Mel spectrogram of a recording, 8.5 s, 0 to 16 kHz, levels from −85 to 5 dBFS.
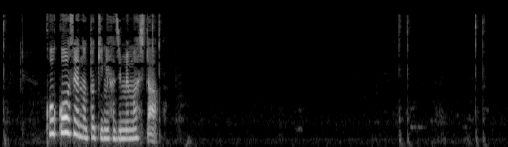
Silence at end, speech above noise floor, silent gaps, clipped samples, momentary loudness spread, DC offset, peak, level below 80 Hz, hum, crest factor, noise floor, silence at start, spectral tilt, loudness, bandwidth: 5.85 s; 55 dB; none; under 0.1%; 11 LU; under 0.1%; -4 dBFS; -70 dBFS; none; 22 dB; -75 dBFS; 0.75 s; -4 dB/octave; -20 LUFS; 11.5 kHz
